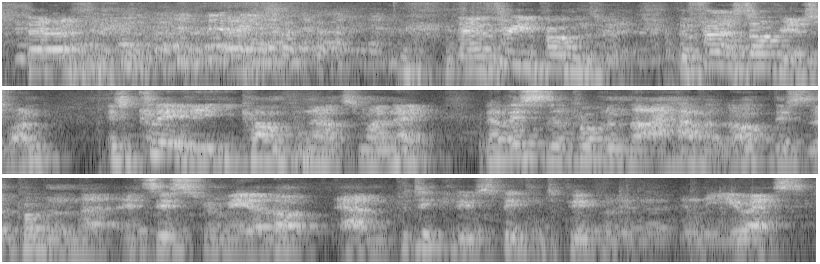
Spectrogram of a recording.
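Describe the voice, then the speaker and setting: A man's voice: a little high, brisk, fairly bright tone, far from the mic, slight background noise. A man performing a wry, self-deprecating stand-up comedy set in a basement comedy venue. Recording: roomy echo, mic heard from afar.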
